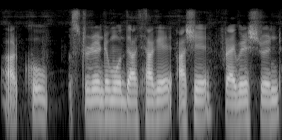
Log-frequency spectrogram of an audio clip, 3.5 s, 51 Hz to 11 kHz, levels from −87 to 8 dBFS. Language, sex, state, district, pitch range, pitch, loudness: Bengali, male, West Bengal, North 24 Parganas, 110-120 Hz, 115 Hz, -20 LUFS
